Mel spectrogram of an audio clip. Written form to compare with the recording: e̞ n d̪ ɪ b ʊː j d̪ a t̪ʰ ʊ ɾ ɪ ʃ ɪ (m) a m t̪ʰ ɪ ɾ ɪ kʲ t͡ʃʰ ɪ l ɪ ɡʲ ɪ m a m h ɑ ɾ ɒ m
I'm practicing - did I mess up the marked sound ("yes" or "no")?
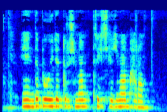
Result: no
